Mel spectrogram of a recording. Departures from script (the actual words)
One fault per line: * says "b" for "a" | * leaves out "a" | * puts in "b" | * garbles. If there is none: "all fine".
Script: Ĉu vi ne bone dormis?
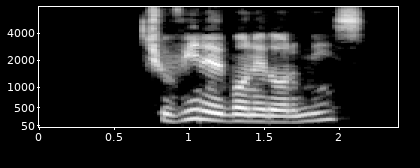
all fine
